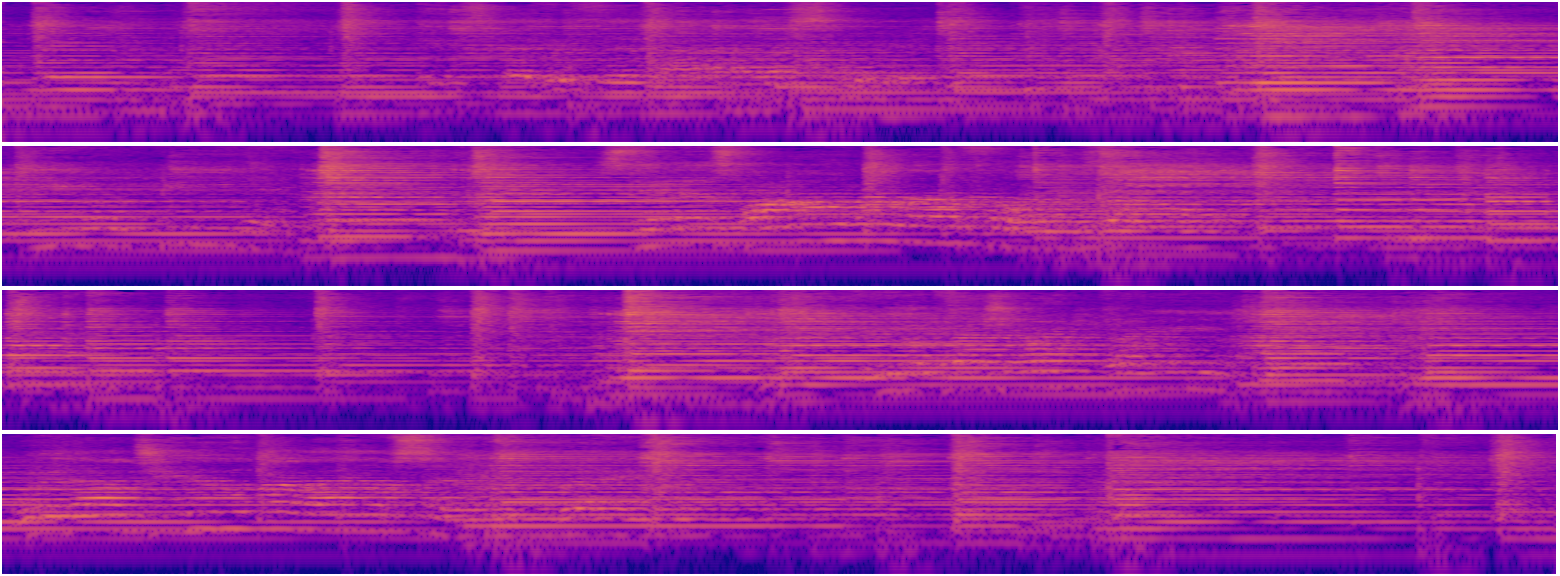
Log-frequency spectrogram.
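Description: Live acoustic band music: two acoustic guitars playing a slow love song over keyboard, with singing.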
